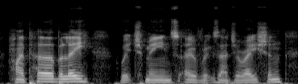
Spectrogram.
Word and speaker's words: hyperbole: H, hyperbole, which means over-exaggeration. Notice it's spelt hyperbole, but pronounced hyperbole.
